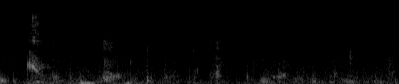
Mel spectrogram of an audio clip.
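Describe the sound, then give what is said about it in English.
A sharp crunchy bite into a radish, followed by several seconds of wet, crackling chewing in an uneven rhythm, with no talking. “The big question though is, what does it taste like? Right, let's try this then.”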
